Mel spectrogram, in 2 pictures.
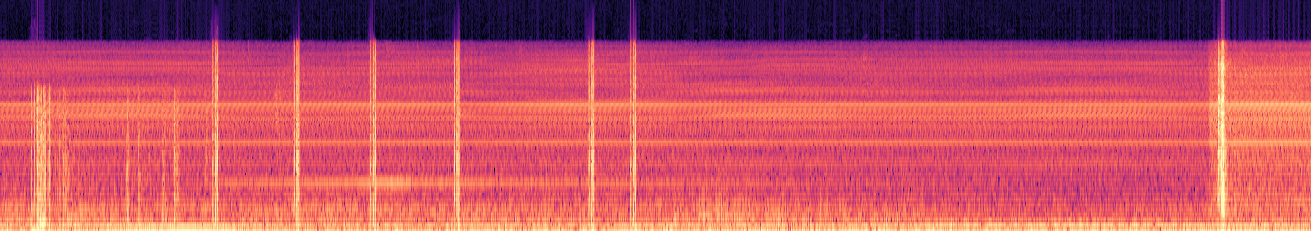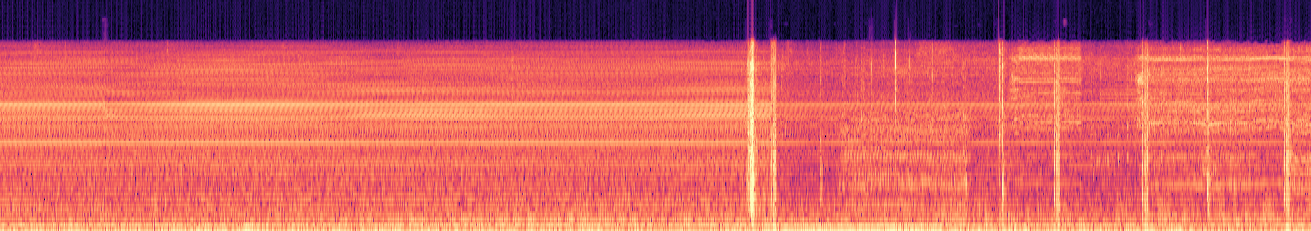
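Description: Sharp electronic clicks sound now and then.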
